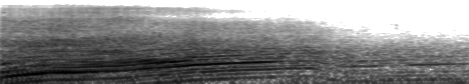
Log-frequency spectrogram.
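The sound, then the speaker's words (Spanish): The engine of the cheapest car available revs up loudly in Monterrey, its pitch climbing steadily as the vehicle accelerates away, then settles into a lower, rougher hum as it drives off. No one speaks. “Agarré el carro más barato, güey.”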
